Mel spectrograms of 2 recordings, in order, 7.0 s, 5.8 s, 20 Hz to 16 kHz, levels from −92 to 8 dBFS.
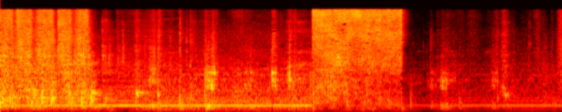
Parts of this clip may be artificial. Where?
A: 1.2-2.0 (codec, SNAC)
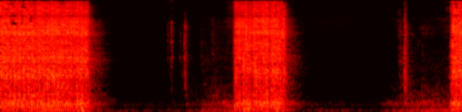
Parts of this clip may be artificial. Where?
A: 0.4-1.1 (codec, SNAC); 2.7-3.4

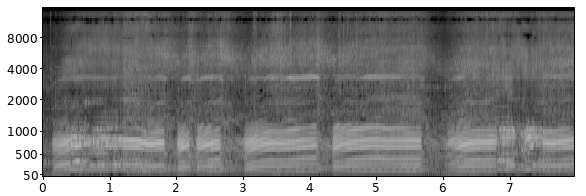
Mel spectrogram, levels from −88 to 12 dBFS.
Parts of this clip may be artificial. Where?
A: 0.4-1.2 (vocoder, BigVGAN v2); 6.8-7.5

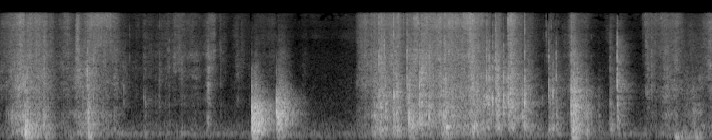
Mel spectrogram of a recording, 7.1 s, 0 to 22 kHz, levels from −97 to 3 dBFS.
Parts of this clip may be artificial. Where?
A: none

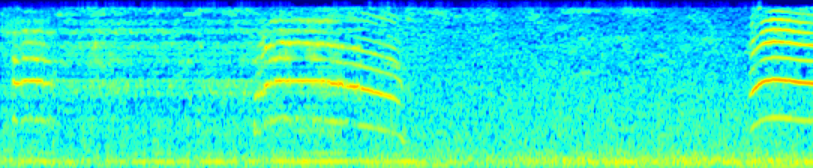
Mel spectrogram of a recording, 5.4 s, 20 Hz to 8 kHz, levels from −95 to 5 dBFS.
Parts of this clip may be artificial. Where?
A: 0.0-2.4 (vocoder, HiFi-GAN)

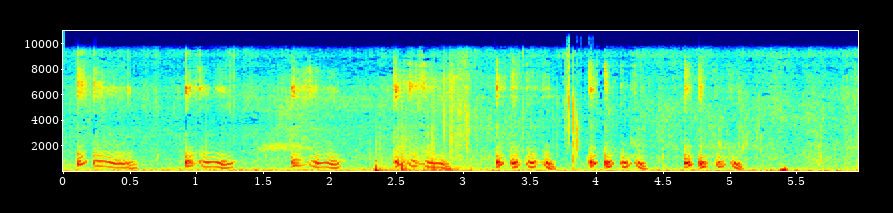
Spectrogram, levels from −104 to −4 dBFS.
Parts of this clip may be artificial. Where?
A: none

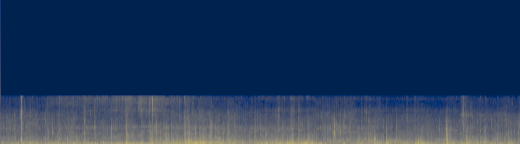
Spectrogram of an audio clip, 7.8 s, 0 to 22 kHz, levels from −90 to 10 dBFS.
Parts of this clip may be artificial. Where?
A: 1.3-2.5 (codec, SNAC); 3.9-4.7; 5.3-6.9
